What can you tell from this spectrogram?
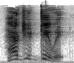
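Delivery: high, loud demanding question; Carlson's voice. A narrator's reading. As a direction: press him hard for an answer.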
